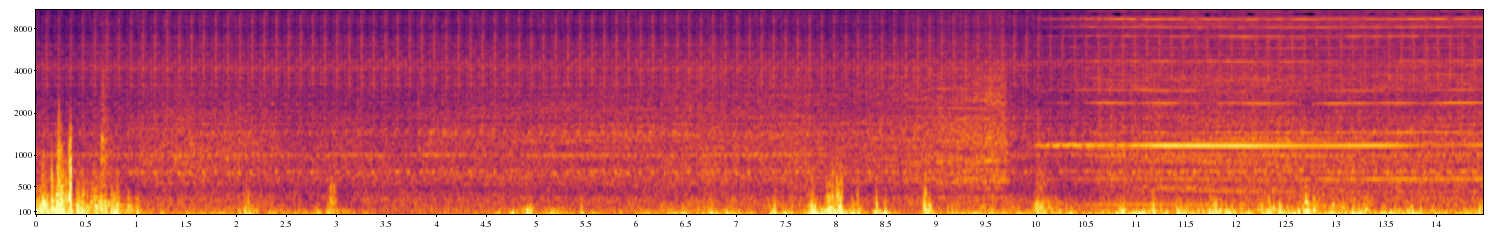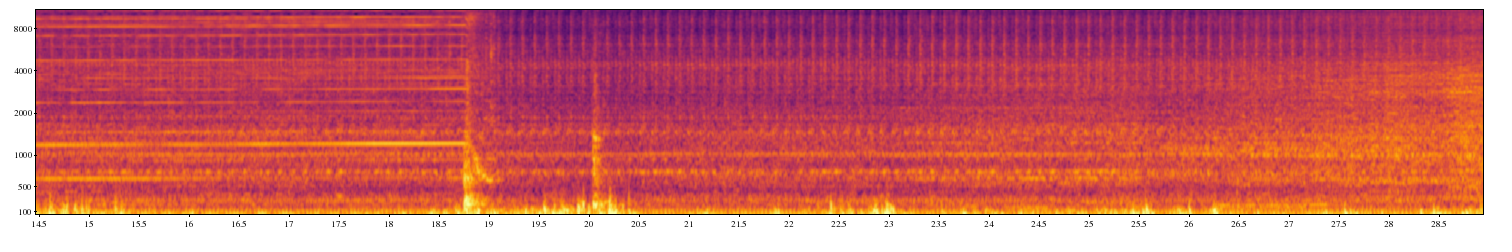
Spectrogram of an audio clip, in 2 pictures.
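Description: Suzuki Carry DD51B kei dump truck's small three-cylinder engine idling while the hydraulic tipper bed is lowered. A steady whine joins it from about ten seconds in and stops abruptly near nineteen seconds. A few low thumps are heard along the way.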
